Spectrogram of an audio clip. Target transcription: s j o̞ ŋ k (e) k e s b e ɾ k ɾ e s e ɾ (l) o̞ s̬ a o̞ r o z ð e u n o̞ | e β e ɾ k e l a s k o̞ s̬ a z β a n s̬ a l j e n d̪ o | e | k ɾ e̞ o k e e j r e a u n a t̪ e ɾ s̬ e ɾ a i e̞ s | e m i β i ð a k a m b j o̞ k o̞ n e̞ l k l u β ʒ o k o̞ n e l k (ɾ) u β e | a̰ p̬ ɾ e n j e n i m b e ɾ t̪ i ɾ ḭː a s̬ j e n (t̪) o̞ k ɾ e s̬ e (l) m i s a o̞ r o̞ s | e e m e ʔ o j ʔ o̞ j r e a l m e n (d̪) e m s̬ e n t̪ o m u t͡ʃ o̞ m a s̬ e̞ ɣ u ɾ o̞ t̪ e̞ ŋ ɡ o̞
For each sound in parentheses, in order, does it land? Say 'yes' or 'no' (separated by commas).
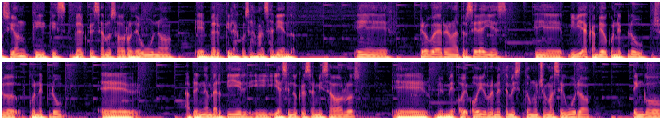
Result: yes, yes, no, no, no, no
